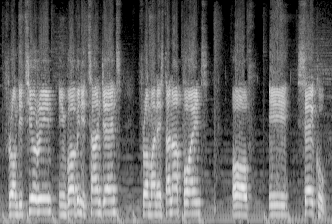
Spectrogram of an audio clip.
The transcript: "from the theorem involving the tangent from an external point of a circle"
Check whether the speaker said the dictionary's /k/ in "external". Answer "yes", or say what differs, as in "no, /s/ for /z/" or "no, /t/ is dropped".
no, /k/ is dropped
